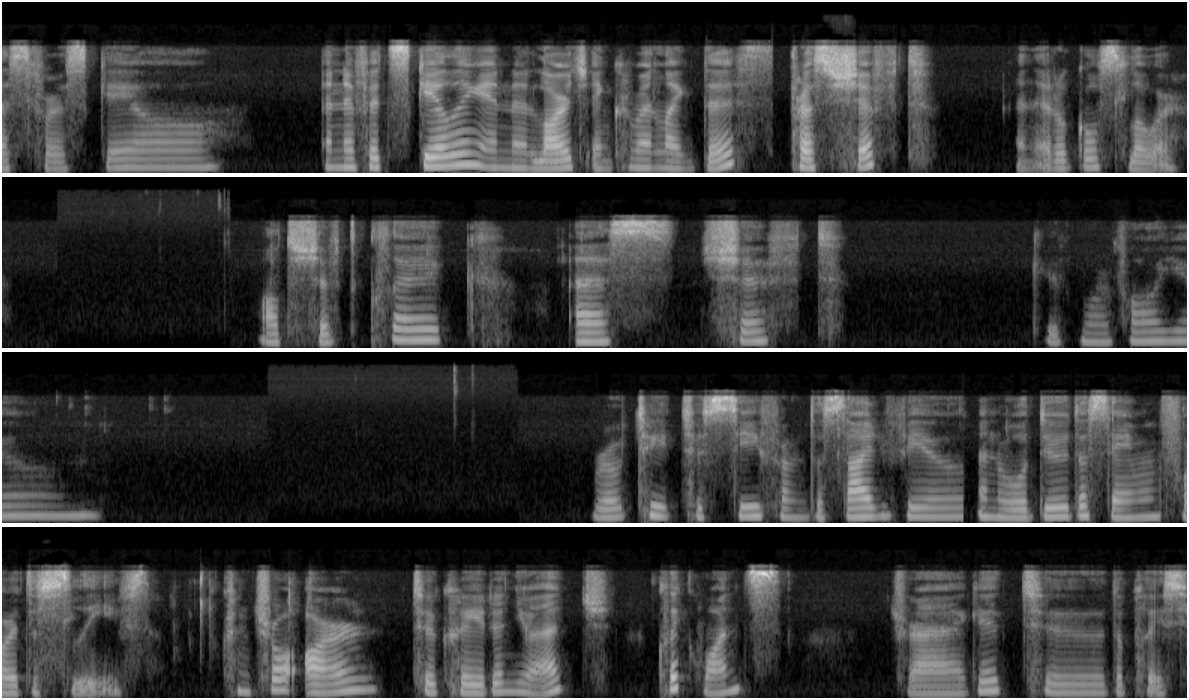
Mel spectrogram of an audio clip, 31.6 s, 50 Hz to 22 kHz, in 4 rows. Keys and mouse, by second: 1.7 Escape, 10.3 alt+shift+click, 11.6 s, 16.2 shift+click, 16.8 click, 17.1 click, 18.4 click, 19.5 click, 19.7-21.0 middle drag, 22.0 alt+shift+click, 23.6 click, 24.8 Tab, 25.5 ctrl+r.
